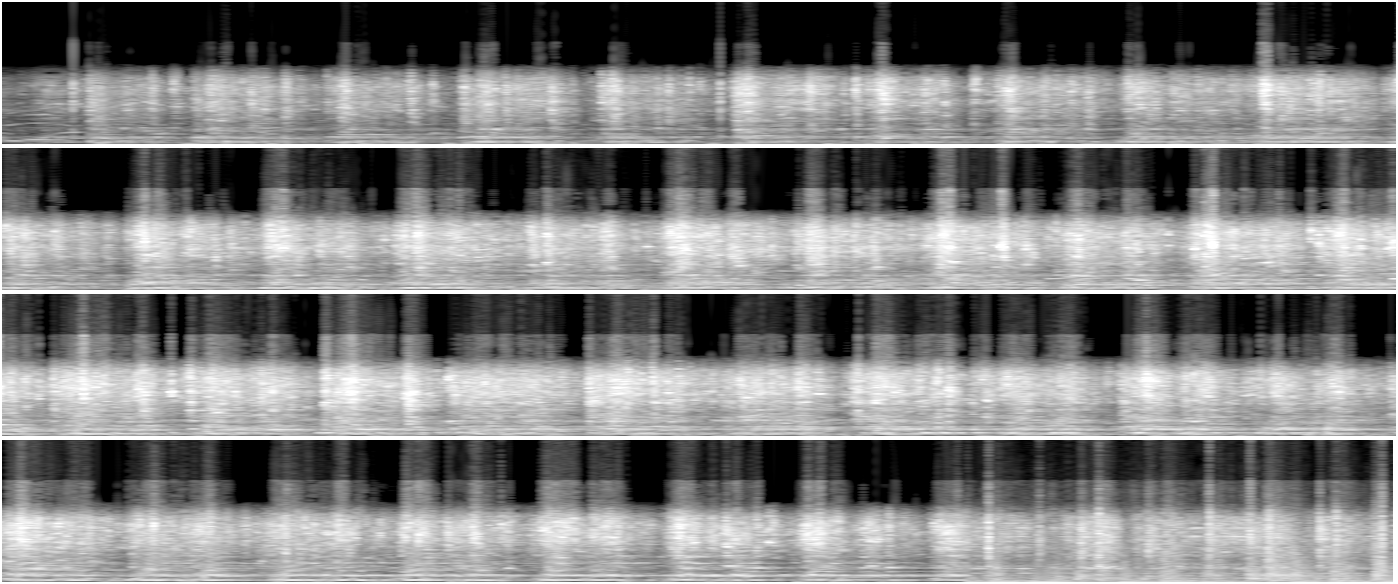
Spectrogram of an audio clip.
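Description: Parade folk music: dense, rattling percussion in a quick steady beat under a sustained melody, growing louder over the first several seconds.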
